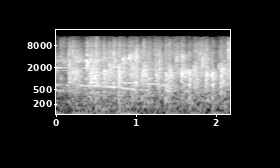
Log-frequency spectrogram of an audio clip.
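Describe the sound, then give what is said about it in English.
A small group claps steadily for a couple of seconds, a thin, uneven patter of hands with no cheering, holding a fairly even loudness throughout. The applause welcomes BGSU women's soccer coach Matt Fannin at Frickers and comes from the host's parents in the front row. “Well, that's a rousing round of applause, huh?”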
